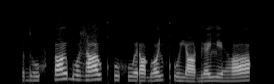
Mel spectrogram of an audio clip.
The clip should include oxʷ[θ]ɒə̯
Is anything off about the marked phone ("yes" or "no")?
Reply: no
